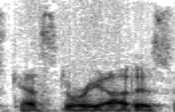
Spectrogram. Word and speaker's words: Castoriadis: And here you're drawing on the work of the Greek scholar Cornelius Castoriadis, if I'm pronouncing it correctly. – Castoriadis, yeah.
